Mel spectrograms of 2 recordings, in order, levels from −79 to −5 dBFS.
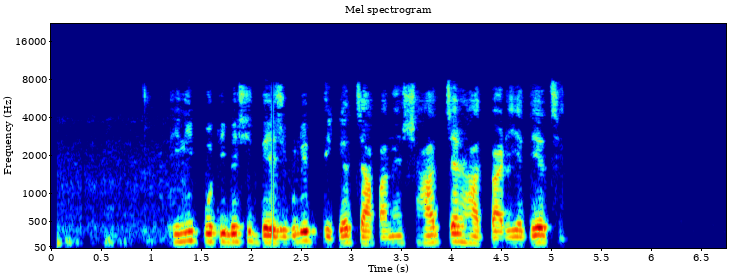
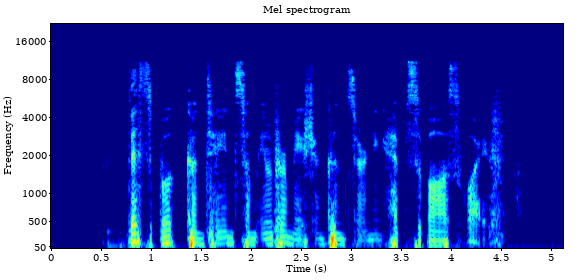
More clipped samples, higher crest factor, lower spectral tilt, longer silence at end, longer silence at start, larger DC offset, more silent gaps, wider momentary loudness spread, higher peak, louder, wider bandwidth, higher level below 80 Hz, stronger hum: neither; second, 18 dB vs 26 dB; about the same, -6.5 dB/octave vs -5.5 dB/octave; first, 1.7 s vs 0.6 s; second, 0.05 s vs 0.8 s; neither; neither; second, 7 LU vs 14 LU; first, -4 dBFS vs -14 dBFS; first, -20 LUFS vs -38 LUFS; second, 8 kHz vs 11.5 kHz; second, -60 dBFS vs -46 dBFS; neither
